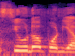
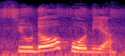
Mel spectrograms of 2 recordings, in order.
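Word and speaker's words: pseudopodia: अब यहाँ पे पी साइलेंट है, पी को लेके नहीं चलना है, पी को हम लोग उच्चारण नहीं करते हैं, स्यूडोपोडिया पढ़ेंगे, स्यूडोपोडिया।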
